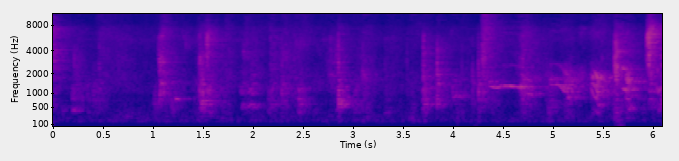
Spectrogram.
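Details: Indoor puppy cam of seven Labrador Retriever newborns born May 24, 2021, with their mother Belle: scattered faint squeaks and brief whines among frequent rustling and shuffling sounds.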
